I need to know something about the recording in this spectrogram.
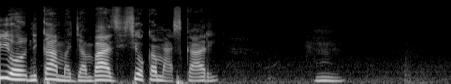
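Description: A young woman speaks with feeling into a close microphone.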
